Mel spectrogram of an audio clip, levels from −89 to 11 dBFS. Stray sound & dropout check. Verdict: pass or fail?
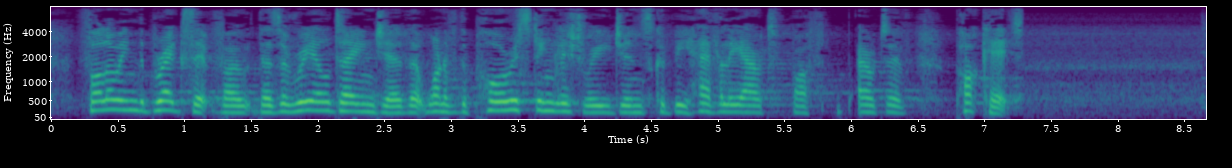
pass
